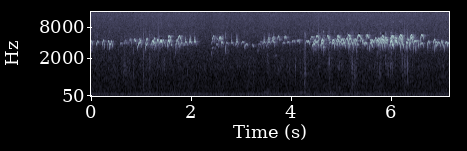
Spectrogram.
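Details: White Australorp chicks on their first day. Many high, thin peeps overlap in an almost continuous chorus, rising in intensity toward the end, over a steady low hum.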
